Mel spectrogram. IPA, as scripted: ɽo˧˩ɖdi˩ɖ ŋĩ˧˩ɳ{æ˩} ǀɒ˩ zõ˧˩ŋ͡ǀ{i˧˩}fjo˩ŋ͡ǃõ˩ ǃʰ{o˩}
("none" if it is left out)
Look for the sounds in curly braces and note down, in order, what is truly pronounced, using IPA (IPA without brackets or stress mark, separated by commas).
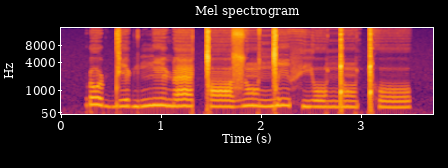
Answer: æ˧˩, i˧˩, o˩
